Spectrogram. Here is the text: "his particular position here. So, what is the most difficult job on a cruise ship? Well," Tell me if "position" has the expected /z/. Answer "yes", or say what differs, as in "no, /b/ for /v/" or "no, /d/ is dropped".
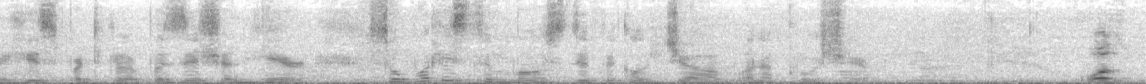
yes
